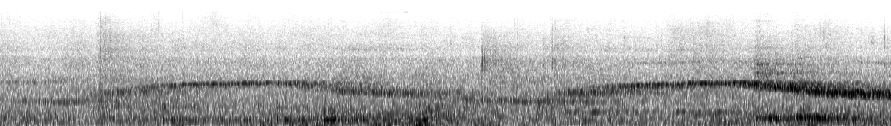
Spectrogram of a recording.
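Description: A choir begins to sing slow, sustained notes in a large echoing hall.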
